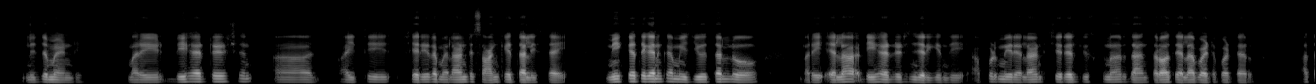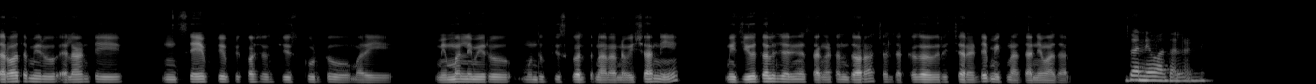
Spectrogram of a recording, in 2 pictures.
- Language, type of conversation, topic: Telugu, podcast, హైడ్రేషన్ తగ్గినప్పుడు మీ శరీరం చూపించే సంకేతాలను మీరు గుర్తించగలరా?
- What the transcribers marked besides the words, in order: in English: "డీహైడ్రేషన్"; in English: "డీహైడ్రేషన్"; in English: "సేఫ్టీ ప్రికాషన్స్"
